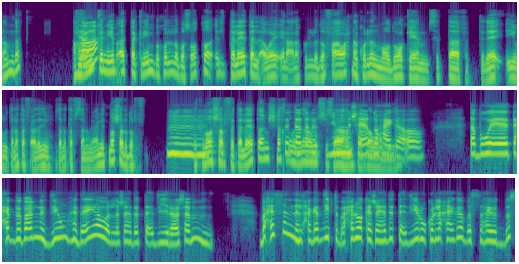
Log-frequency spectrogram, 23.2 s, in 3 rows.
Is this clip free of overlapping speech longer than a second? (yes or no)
no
